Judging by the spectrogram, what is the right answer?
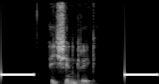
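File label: "eisingrug", Welsh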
